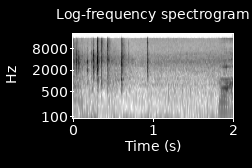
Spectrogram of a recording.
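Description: Sharp knocks and clicks in quick succession in the first half second: a closet door being pushed open and a Nerf blaster firing a dart into the closet.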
